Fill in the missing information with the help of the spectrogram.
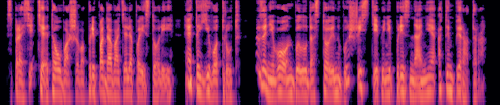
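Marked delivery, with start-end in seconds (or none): none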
